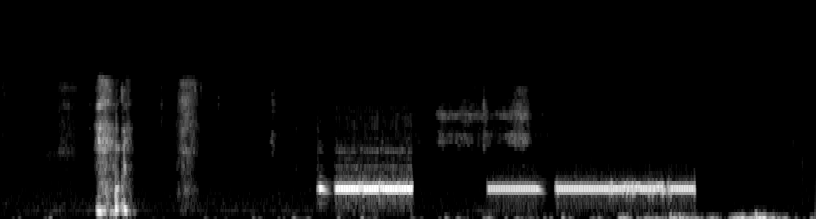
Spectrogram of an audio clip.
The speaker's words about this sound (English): Hello, caller. You're on the air. You hung up.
